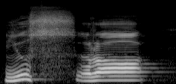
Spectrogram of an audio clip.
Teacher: так как син является свистящим, нужно досконально договорить это свойство. Юсра. Ра твердый, аннулируется удлинительный алиф, остается огласовка в размере двух огласовок и удлинение. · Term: свистящий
